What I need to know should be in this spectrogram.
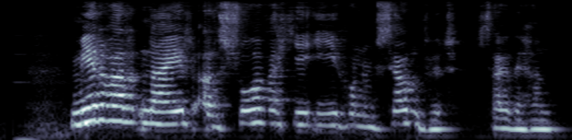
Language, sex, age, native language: Icelandic, female, 30-39, Icelandic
